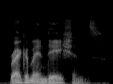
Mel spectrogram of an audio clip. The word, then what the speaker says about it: recommendations: Pay attention to the rhythm. The stress. It falls on the fourth syllable. Men. Recommendations.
